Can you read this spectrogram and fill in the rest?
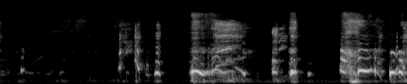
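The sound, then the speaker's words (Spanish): A person cries and whimpers in shaky, breathy bursts, with wavering high-pitched sobs and sharp intakes of breath between short pauses, fairly loud. “Y solo le puso llorando, sigo llorando.”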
